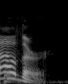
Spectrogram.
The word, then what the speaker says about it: Souther: Souther.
